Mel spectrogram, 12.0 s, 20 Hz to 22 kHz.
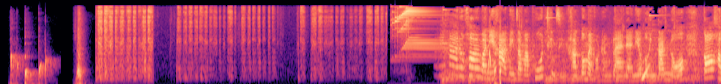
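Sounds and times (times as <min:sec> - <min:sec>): pen scribbling sound effect: 0:01.6 - 0:06.5.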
